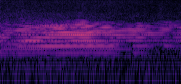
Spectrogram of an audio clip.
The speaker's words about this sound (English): The train whistle sounds again, a little closer now, louder.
